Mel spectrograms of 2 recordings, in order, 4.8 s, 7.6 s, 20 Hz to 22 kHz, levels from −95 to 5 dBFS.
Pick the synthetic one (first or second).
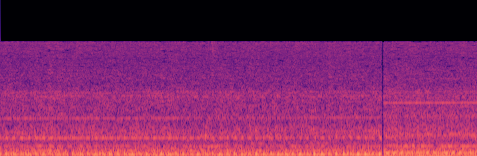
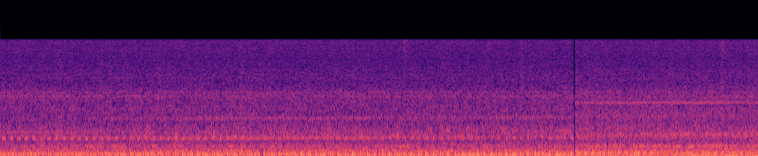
second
